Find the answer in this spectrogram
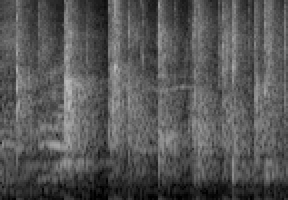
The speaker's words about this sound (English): I think it's very rude that they clapped Heidi.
